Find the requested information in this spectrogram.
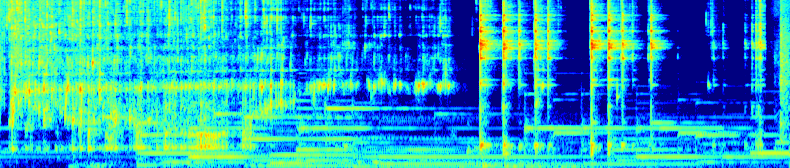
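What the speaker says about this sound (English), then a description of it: "I carefully strain them to remove all the residue, keeping only the nutrient-extracted liquid" Strained rice and shallot water trickles and drips into a container, fading to sparse, distinct droplets and small splashes, close and quiet with no voices.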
